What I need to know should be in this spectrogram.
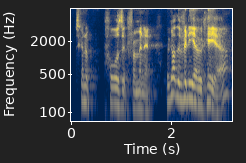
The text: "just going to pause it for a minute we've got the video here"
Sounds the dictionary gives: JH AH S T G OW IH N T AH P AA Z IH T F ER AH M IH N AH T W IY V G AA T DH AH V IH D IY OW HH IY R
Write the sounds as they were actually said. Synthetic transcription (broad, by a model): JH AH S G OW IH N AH P AA Z IH T F ER AH M IH N AH T W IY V G AA T DH AH V IH D IY OW HH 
